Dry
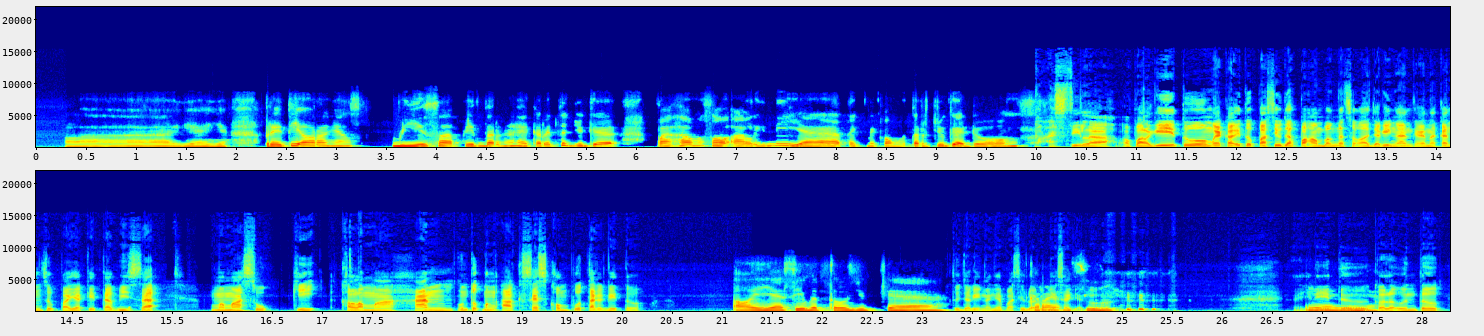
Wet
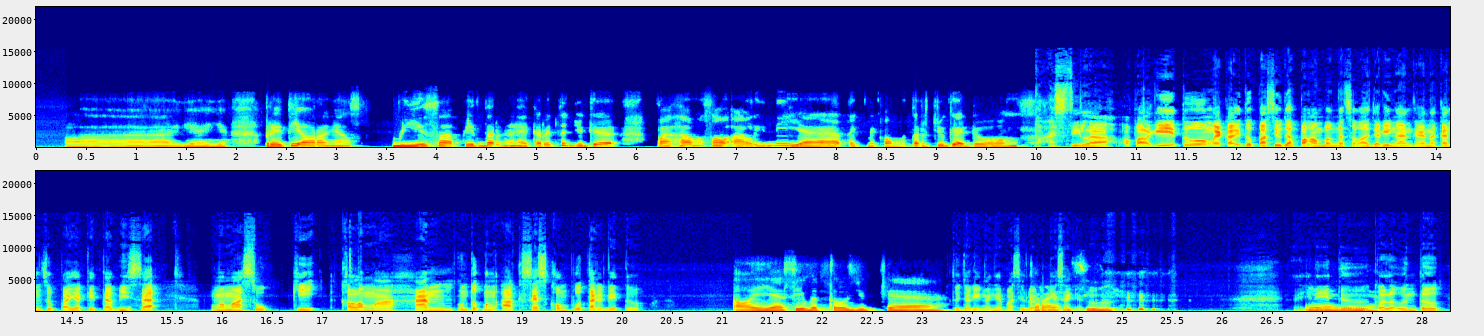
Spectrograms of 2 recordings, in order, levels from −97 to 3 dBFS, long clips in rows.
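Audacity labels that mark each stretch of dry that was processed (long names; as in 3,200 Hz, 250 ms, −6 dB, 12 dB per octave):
10.780000	12.060000	meter weighting curve A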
